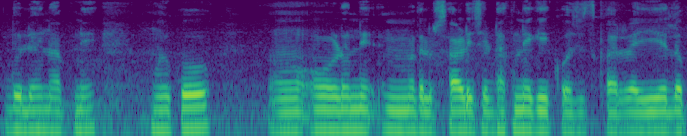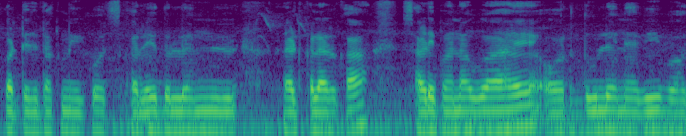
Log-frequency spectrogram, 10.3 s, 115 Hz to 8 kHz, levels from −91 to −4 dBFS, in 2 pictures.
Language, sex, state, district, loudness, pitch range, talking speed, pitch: Hindi, male, Chhattisgarh, Rajnandgaon, -30 LUFS, 125-130 Hz, 205 wpm, 125 Hz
